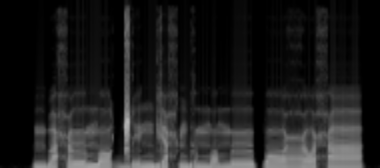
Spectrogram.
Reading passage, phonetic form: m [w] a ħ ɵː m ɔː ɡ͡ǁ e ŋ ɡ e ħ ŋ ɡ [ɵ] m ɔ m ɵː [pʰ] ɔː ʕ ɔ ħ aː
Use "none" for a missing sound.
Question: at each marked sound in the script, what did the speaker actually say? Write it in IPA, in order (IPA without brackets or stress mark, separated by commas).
b, ɵ, p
